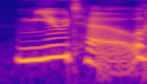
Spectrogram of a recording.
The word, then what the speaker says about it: Mewtwo: So, sorry, what's it called? Mewtwo? – Muto. – Because Muto is just, like, they didn't mash the words together enough. It just sounds like Muto. – But it's spelled M-E-W. – Muto. – Toe. – Now, dash T-O.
